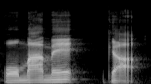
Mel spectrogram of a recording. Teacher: So after the me, the accent falls, is lower.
